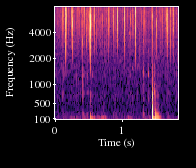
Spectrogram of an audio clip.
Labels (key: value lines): label: biophony, double pulse
recorder: SoundTrap 300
